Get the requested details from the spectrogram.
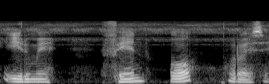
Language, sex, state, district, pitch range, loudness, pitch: Bengali, male, Assam, Hailakandi, 120-135 Hz, -18 LUFS, 125 Hz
